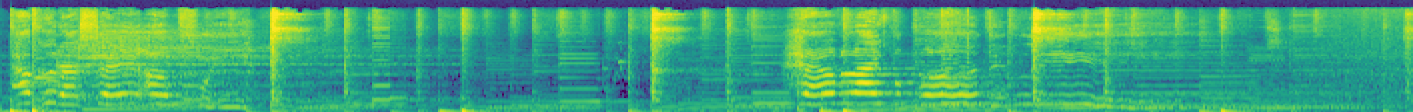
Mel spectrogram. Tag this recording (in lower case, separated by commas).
music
